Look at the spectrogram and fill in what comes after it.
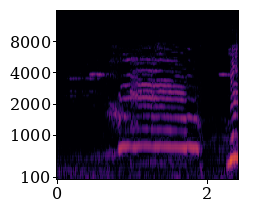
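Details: Domestic cat giving a long, drawn-out meow of about one second that rises then holds steady and tonal, followed by the start of a second sharp rising meow; quiet indoor background.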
